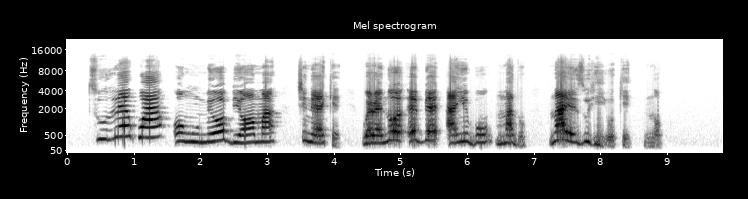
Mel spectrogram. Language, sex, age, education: Igbo, female, 15-29, tertiary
